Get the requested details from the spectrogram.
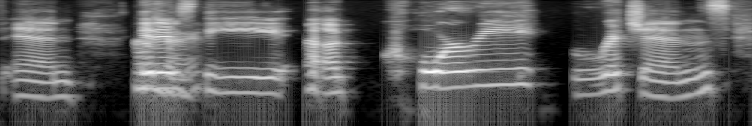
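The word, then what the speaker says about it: Kouri: It is the uh Corey Richens. It's spelled K O U R I Richens.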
